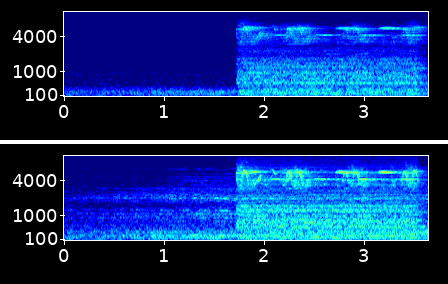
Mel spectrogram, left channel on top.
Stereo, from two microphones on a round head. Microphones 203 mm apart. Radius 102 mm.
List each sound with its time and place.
1.7 s a bird: 45° right (ahead or behind), 1.0 m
